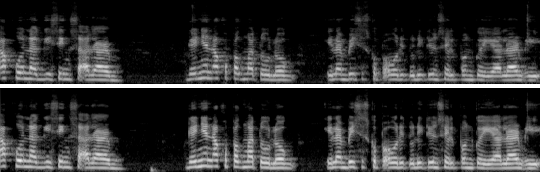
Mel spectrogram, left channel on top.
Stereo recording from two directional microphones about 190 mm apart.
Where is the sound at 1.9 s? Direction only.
50° right (ahead or behind).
